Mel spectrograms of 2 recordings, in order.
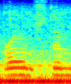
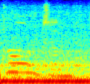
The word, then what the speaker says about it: Braunston: we've made it to bronston now finally saying it right um we keep saying Bron just about to come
